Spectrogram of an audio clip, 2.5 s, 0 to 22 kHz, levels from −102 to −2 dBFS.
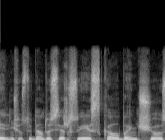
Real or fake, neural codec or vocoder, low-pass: real; none; 14.4 kHz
